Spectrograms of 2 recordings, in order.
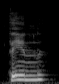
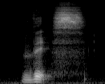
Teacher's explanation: The Fortis and Lenis versions of this sound are th in thin and th in this.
